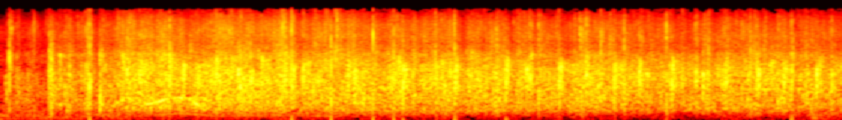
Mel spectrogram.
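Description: Audience applauding: many hands clapping together, breaking out suddenly and keeping on steadily.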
